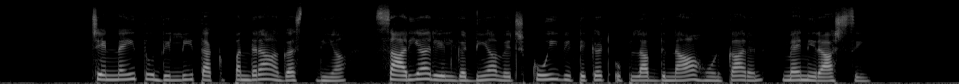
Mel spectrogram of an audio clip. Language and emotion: Punjabi, sad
